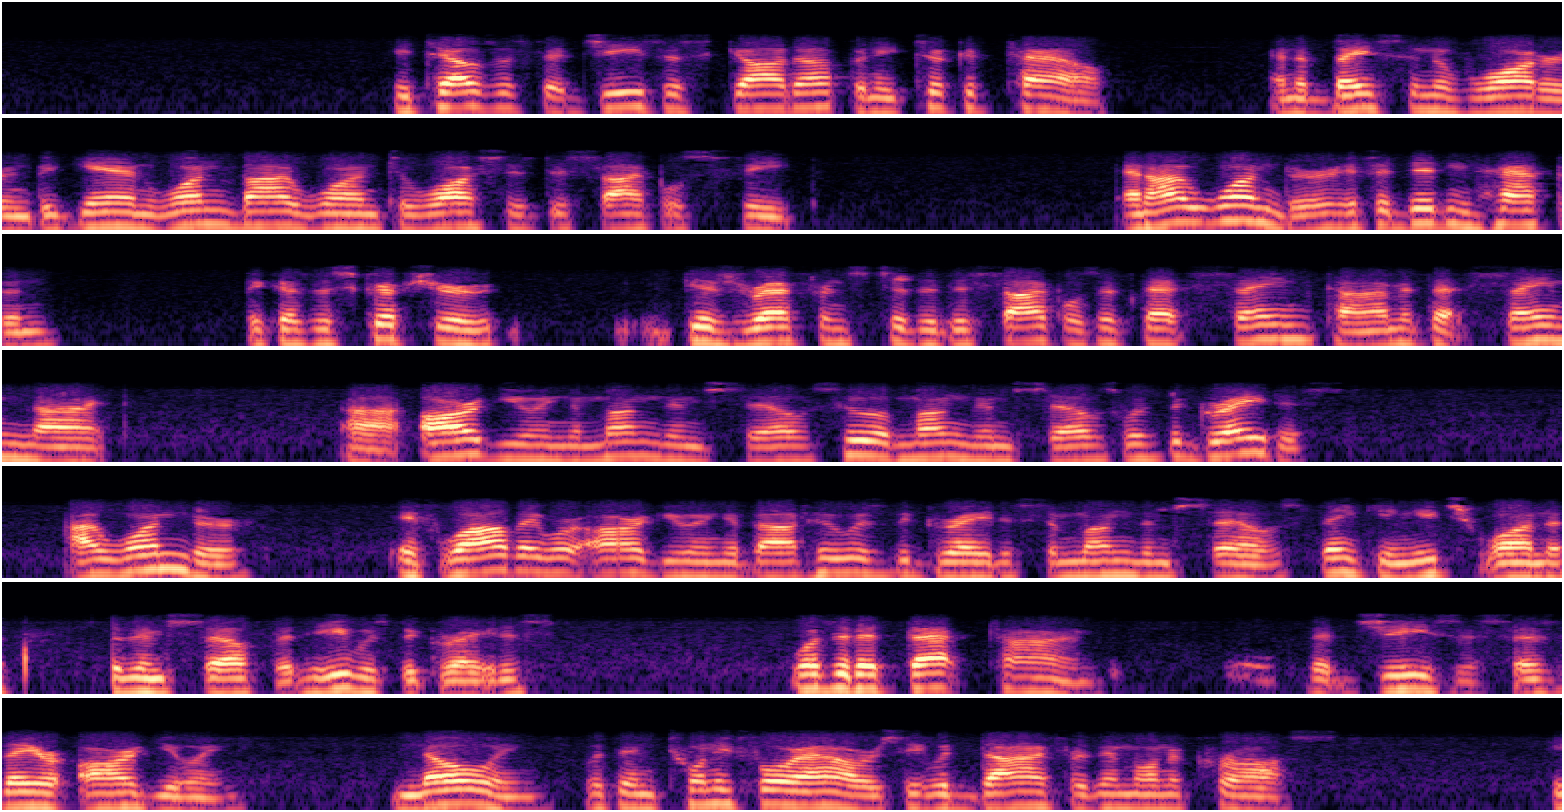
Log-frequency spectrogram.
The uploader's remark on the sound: He reads this message on a prayer revival conference call.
